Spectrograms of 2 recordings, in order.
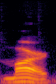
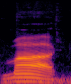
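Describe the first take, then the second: First: The A vowel is said in an ordinary way. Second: The A vowel is exaggerated in a Swiss style. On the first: This is not how the Swiss say it. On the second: This is how the Swiss say it. "I'm trying to do the Swiss accent... I'm exaggerating, but the A is like"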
